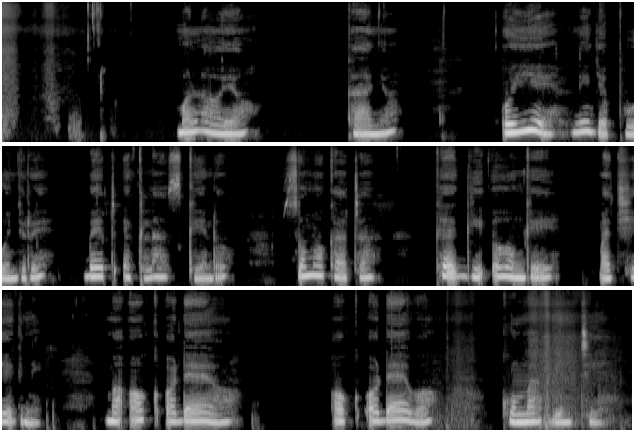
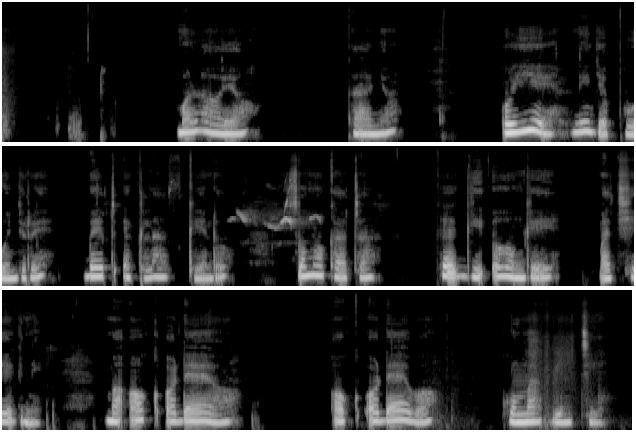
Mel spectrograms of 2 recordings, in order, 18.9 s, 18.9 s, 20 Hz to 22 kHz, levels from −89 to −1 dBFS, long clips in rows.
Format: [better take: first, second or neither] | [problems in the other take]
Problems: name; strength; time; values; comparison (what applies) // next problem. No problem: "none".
first | noise reduction (neural mask model RNNoise)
